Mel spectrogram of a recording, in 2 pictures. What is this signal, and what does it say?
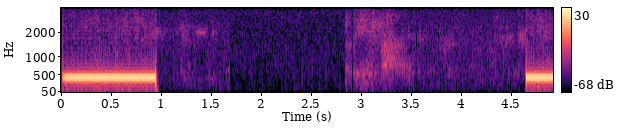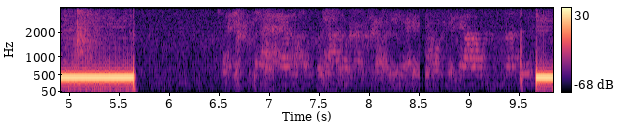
Ringback tone (Europe, 425 Hz), with speech.
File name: out- -2005- - - .29648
